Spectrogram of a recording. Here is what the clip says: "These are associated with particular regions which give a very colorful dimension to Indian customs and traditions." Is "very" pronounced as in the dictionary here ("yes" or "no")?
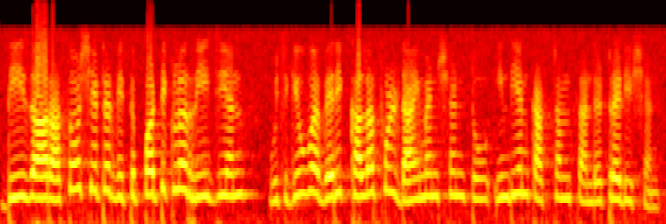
yes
